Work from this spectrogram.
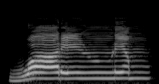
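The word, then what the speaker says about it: वरेण्यम्: बरन्याम बरन्याम, 'doctor' नहीं।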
